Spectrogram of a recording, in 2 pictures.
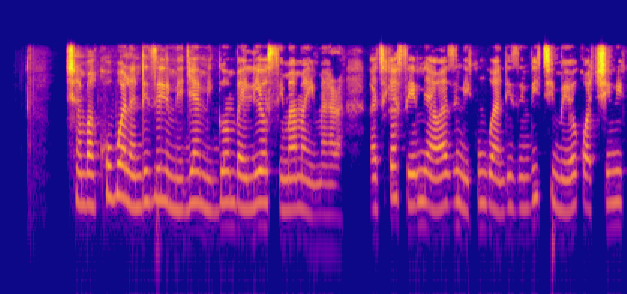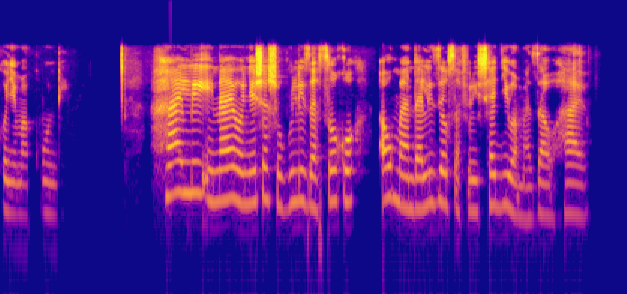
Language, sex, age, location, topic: Swahili, female, 18-24, Mombasa, agriculture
